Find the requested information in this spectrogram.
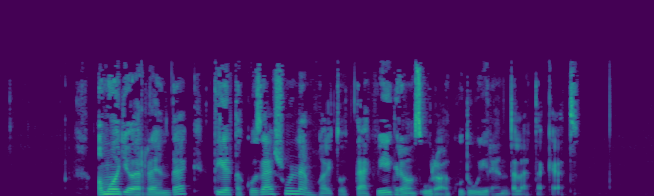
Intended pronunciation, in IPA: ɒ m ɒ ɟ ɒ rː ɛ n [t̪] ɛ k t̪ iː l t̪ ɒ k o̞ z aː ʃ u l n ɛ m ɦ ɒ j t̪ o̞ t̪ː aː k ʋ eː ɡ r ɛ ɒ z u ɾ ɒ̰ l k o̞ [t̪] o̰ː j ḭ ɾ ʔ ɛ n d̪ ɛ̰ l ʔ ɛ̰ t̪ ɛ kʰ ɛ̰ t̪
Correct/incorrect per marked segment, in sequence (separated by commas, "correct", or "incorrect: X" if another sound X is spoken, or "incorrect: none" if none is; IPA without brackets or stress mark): incorrect: d̪, incorrect: d̪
